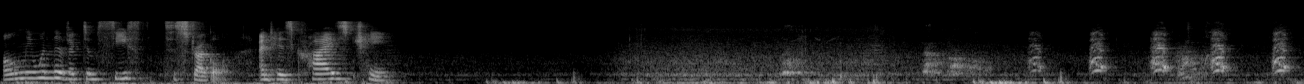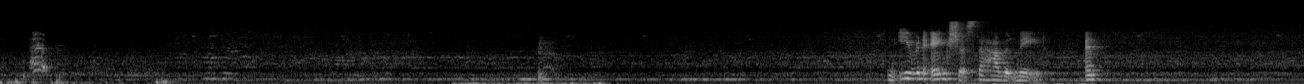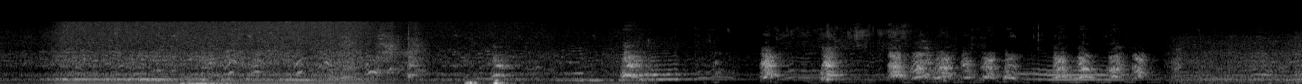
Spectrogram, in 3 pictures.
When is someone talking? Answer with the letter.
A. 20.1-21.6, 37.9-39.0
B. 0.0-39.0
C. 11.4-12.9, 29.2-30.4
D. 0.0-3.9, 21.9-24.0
D.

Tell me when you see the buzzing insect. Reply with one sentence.
You can hear the buzzing insect from 0.0 to 39.0 s.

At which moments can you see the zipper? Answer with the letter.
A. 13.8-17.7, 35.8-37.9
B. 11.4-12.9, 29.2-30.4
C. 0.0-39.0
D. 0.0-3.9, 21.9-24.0
B.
